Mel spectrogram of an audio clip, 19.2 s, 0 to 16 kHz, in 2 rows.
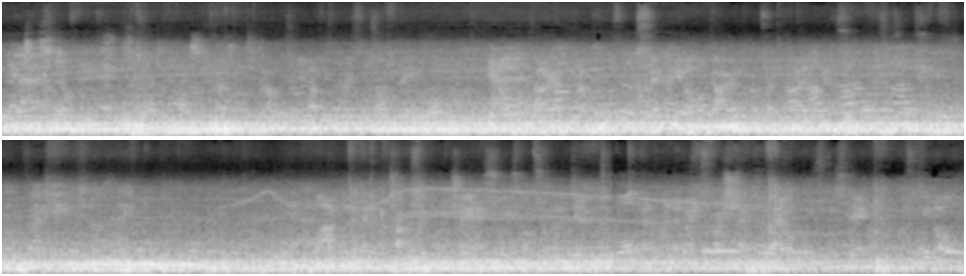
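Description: Alexander Dennis Enviro200 MMC single-deck bus heard from inside the saloon while moving: a steady low diesel engine drone with road noise. It gets a little quieter about 16 seconds in as the bus slows.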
